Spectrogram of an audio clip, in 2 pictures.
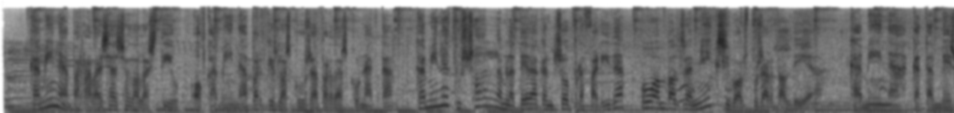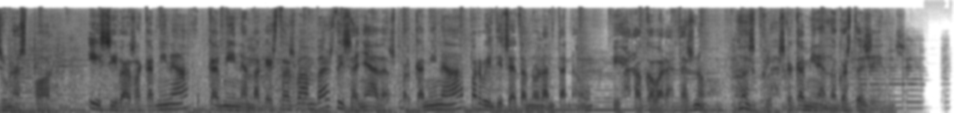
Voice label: female catalan sports comercial; ideasonora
